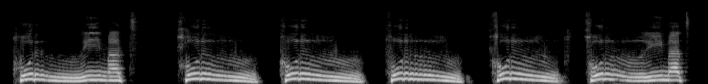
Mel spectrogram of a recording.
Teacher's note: Ketika sudah ada tasdid maka sudah jadi idgham. Maka ro pertama sudah masuk makhraj dan sifatnya ke ro kedua. · Kalau ro ini kasrah maka dibaca tipis. Maka hurrim kasrah berarti dia dibaca tipis karena sudah terjadi idgham. Kan aslinya dua ro ya.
